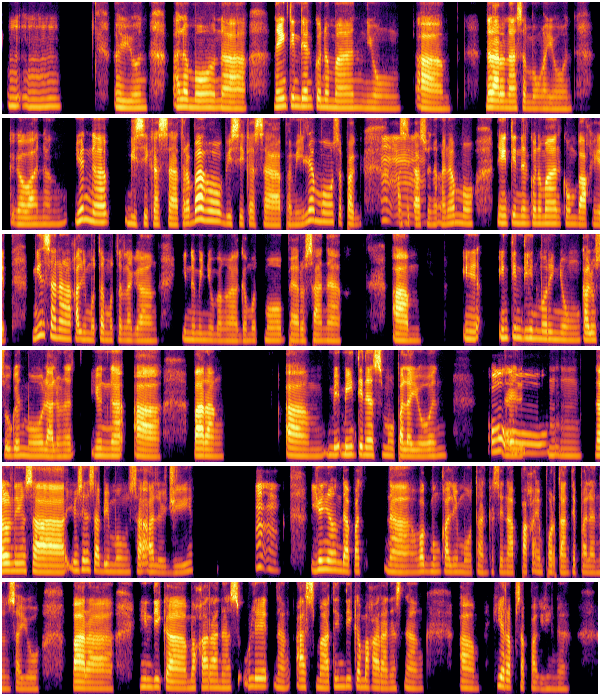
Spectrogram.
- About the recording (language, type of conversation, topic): Filipino, advice, Paano mo maiiwasan ang madalas na pagkalimot sa pag-inom ng gamot o suplemento?
- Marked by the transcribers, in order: tapping; other background noise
